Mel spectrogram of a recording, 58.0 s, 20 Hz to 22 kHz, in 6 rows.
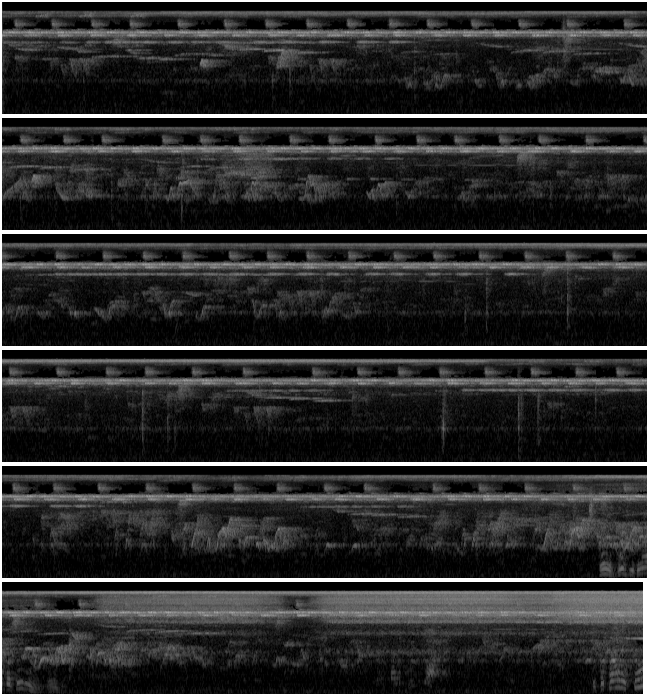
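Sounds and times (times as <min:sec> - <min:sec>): high-pitched insect drone: 0:00.0 - 0:58.0
bird chirps and calls: 0:39.3 - 0:58.0.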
